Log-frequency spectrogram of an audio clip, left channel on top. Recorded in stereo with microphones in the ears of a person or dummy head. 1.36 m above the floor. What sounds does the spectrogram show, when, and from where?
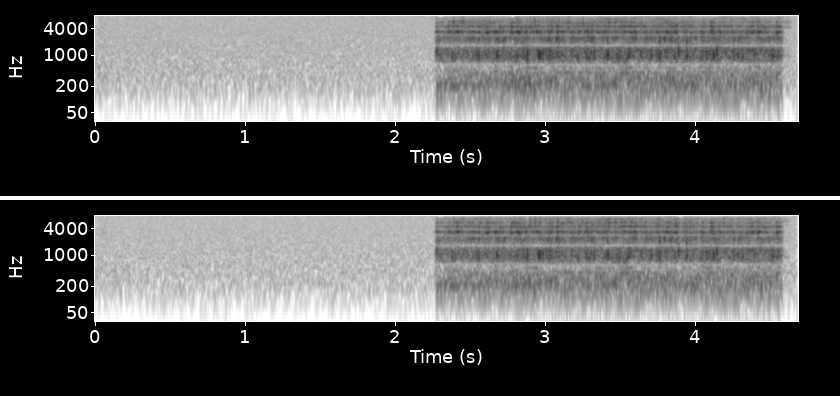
2.3 s boiling: 5° right (ahead or behind)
